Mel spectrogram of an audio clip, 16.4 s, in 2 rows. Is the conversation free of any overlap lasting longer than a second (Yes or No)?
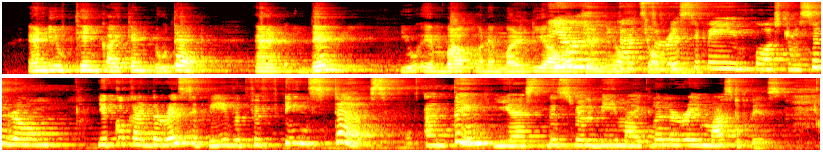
No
